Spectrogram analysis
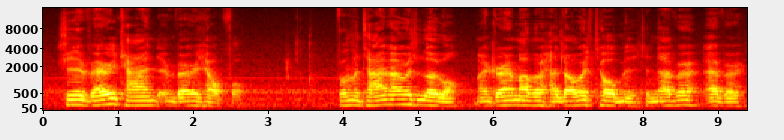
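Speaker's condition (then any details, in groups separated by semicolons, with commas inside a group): Cerebral palsy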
